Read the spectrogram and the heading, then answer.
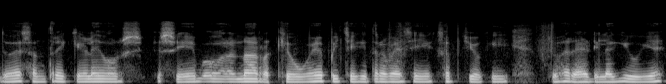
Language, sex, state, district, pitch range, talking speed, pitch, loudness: Hindi, male, Chhattisgarh, Sukma, 125-135 Hz, 190 wpm, 130 Hz, -17 LUFS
